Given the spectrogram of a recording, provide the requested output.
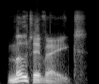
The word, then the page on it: motivate: British English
